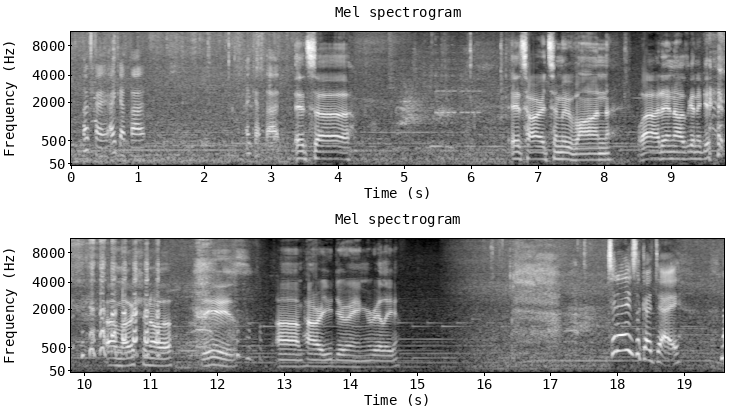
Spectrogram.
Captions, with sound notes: - Okay. I get that. I get that. - It's hard to move on. Wow. I didn't know I was gonna get (laughs) emotional. Geez. How are you doing really? (soft music) - Today is a good day.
